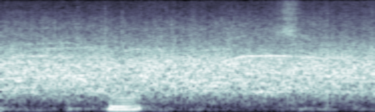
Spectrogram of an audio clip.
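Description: A crowd cheers and claps in a dense, steady wash of applause that fills the whole moment, with a brief voiced shout rising out of the noise early on.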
